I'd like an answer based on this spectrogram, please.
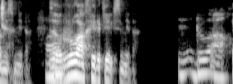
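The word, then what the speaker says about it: רוּחַ: 루아흐. 루아. 자, 여기서 이건 앞의 원칙과 연결되어 있습니다. 이 후음은 그 앞에 아음을 갖는 경향이 있다. 아음을 갖는 경향이 있죠. 근데 지난 시간에 어떤 얘기냐면 루흐 이렇게 발음해 보라고 그랬습니다.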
